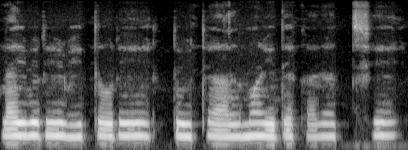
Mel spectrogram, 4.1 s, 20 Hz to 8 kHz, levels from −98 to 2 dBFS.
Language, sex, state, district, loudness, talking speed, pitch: Bengali, female, West Bengal, Cooch Behar, -15 LUFS, 90 wpm, 210 Hz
